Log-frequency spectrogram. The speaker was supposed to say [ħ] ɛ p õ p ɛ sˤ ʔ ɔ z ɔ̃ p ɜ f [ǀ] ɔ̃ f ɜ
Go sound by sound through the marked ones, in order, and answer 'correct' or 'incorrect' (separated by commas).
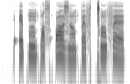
incorrect, correct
